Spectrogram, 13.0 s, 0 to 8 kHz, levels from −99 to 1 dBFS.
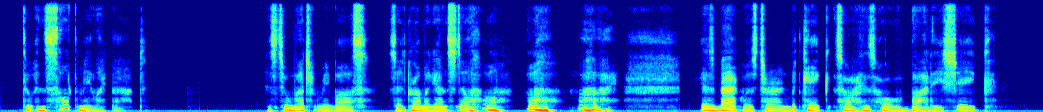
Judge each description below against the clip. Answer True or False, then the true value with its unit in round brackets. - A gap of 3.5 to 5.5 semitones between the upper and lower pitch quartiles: True (3.9 semitones)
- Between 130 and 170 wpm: True (140 wpm)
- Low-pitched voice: True (130 Hz)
